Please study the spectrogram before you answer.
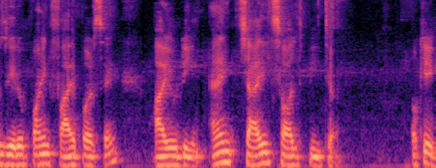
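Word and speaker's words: saltpetre: Okay, कुछ teacher इसे या स्टूडेंट भी कुछ चाइल्ड सॉल्ट पेत्रे प्रोड्यूस ऐसे प्रोनाउंस करते हैं, which is wrong. I know Peter is PETER, बट पेत्रे कहना थोड़ा गलत सा लगता है।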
